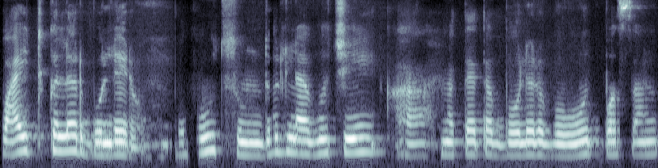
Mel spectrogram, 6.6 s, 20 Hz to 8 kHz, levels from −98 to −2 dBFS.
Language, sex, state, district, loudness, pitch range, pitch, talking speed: Odia, female, Odisha, Khordha, -16 LUFS, 180-230 Hz, 195 Hz, 100 wpm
